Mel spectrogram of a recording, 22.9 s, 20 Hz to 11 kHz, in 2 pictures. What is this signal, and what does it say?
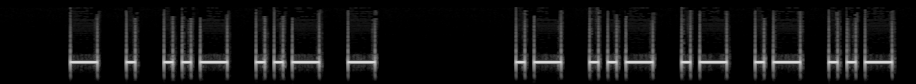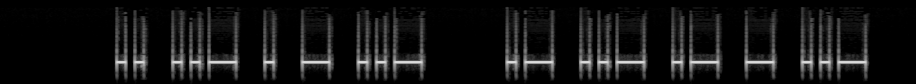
Morse code, heard as a keyed tone, about 10 wpm, 800 Hz. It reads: TEUUT AUAAU IUETU AUATU
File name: LEZIONI / 2 UHDN / 2 U 10wpm 1622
